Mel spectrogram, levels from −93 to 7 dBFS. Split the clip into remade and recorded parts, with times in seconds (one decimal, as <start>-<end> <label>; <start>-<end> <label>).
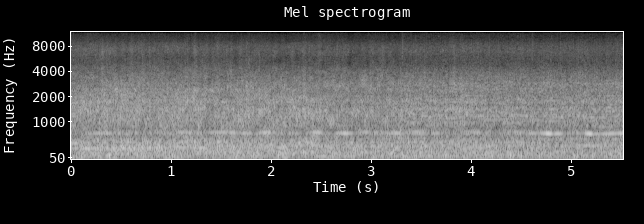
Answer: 0.0-3.3 remade; 3.3-5.5 recorded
